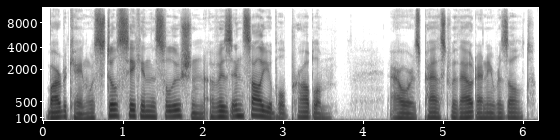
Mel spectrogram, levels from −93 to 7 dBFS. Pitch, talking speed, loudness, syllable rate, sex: 110 Hz, 145 wpm, -18 LUFS, 5.4 syllables/s, male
